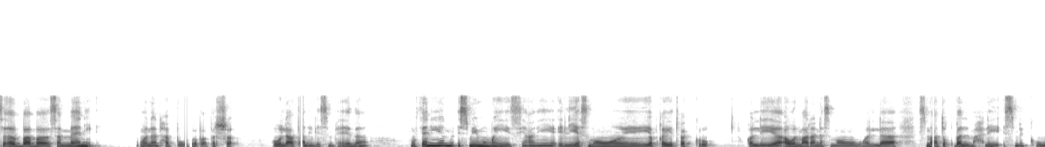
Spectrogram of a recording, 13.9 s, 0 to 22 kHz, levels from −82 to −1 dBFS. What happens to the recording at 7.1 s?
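At 7.04 to 7.06 s, just after "هذا وثانيا إسمي مميز", there is packet loss on the ADPCM call. About a single packet's worth of audio, 10 ms, fails to arrive and is filled with silence. Because the receiver's adaptive predictor and step size no longer match the sender's, the speech comes back from that hard-edged gap with brief, slight distortion before re-converging. The surrounding G.722 wideband coding at 64 kbit/s sounds clear.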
